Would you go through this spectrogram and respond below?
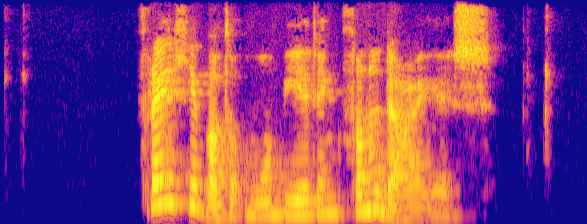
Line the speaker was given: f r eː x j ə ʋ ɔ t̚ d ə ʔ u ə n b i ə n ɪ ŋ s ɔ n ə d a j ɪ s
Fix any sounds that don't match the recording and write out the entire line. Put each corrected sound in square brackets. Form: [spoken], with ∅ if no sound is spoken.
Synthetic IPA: f r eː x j ə ʋ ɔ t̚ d ə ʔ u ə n b i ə [d] ɪ ŋ [f] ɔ n ə d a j ɪ s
